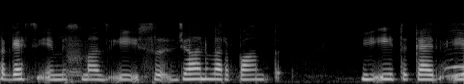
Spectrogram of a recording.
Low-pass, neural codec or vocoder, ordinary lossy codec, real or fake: 7.2 kHz; none; none; real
